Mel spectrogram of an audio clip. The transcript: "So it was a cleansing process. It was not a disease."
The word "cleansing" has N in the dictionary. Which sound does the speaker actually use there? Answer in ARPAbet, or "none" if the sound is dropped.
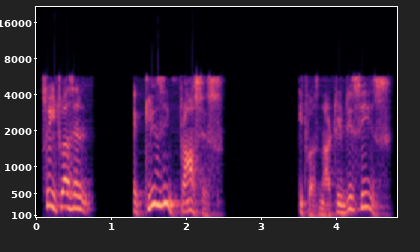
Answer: none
